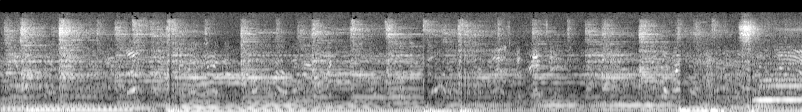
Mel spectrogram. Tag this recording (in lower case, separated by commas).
music, speech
